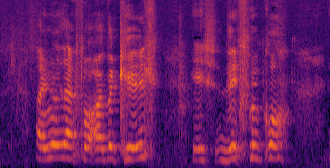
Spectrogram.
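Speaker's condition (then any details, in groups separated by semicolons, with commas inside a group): Cerebral palsy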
